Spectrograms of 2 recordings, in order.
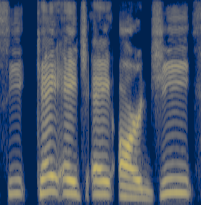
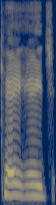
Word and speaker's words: Kharg: Kharg. You will also see it pronounced Khark.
